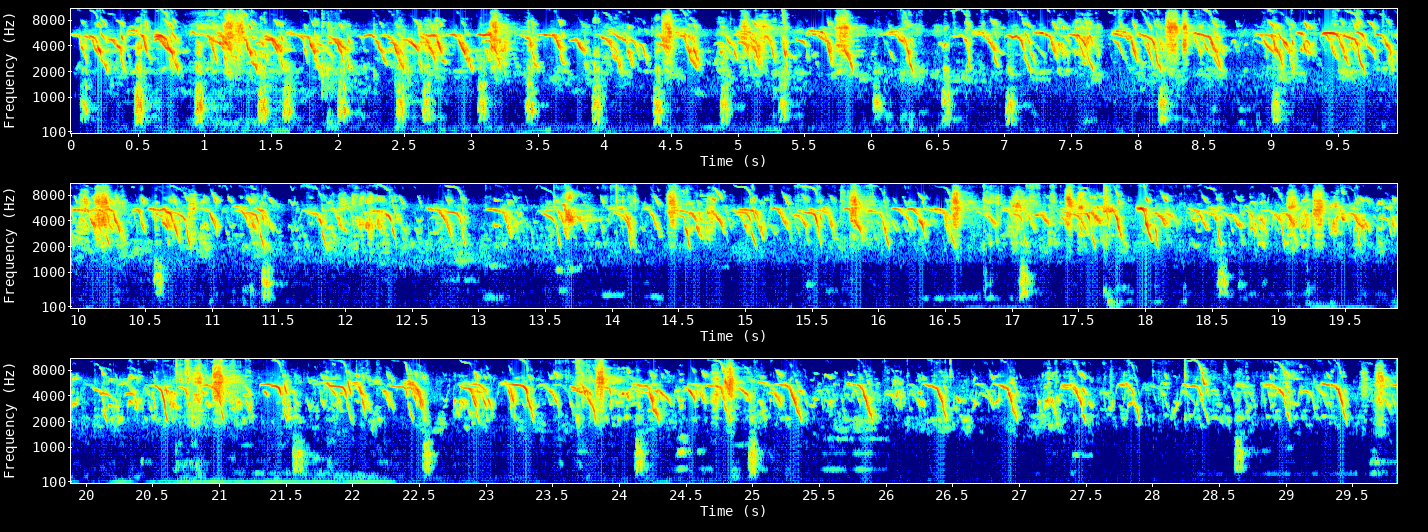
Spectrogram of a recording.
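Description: Aseel chick peeping rapidly and without pause: short high calls that fall in pitch, several a second.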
